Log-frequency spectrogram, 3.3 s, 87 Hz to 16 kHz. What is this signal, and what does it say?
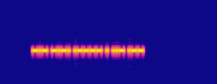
Morse code, heard as a keyed tone, about 50 wpm, 700 Hz. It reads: KC1EUW
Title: USA Call Signs - 6 Characters - Repeated 3x - 50wpm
